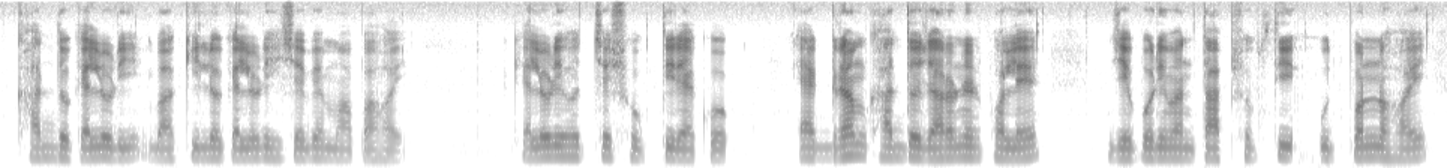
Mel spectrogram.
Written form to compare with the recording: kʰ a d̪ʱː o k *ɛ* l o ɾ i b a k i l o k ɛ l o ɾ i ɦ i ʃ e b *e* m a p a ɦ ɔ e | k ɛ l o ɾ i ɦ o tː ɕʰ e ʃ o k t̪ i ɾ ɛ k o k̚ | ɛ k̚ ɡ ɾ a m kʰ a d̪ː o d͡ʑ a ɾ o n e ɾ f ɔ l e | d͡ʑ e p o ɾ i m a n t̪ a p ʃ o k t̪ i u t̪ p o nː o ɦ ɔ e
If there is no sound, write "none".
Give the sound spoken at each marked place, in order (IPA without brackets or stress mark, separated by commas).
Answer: ɛ, e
